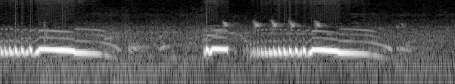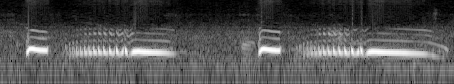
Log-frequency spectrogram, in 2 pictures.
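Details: Purring 'mendengkur' coo of a local Barbary dove: a brief clipped note followed by a drawn-out, trembling low coo that dips at its close. Three phrases are spaced a few seconds apart, with faint high chirps in the background.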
